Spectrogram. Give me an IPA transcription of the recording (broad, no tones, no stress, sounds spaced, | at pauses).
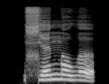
ɕ ɛ n ɔ w ʌ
